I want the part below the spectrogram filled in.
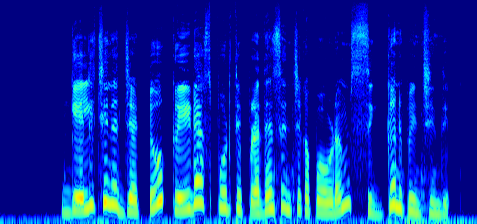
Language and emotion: Telugu, disgusted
